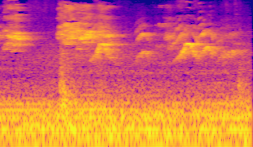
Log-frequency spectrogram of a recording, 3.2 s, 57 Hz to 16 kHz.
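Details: A colony of about 100 cockatiels in an aviary, during daily cage cleaning, gives harsh, rising and falling squawks and chirps that overlap in busy flock chatter over a steady low rumble.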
